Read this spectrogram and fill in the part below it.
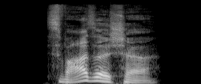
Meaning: inflection of swasisch: 1. strong/mixed nominative masculine singular 2. strong genitive/dative feminine singular 3. strong genitive plural
- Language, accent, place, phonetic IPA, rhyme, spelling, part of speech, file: German, Germany, Berlin, [ˈsvaːzɪʃɐ], -aːzɪʃɐ, swasischer, adjective, De-swasischer.ogg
